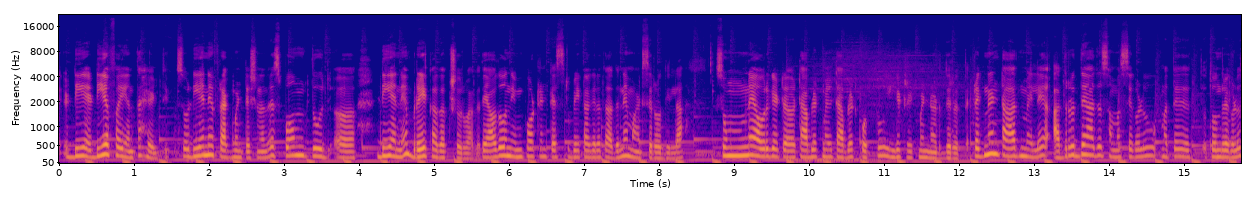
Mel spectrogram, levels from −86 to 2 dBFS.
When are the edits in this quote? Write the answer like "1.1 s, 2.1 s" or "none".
5.6 s, 12.1 s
